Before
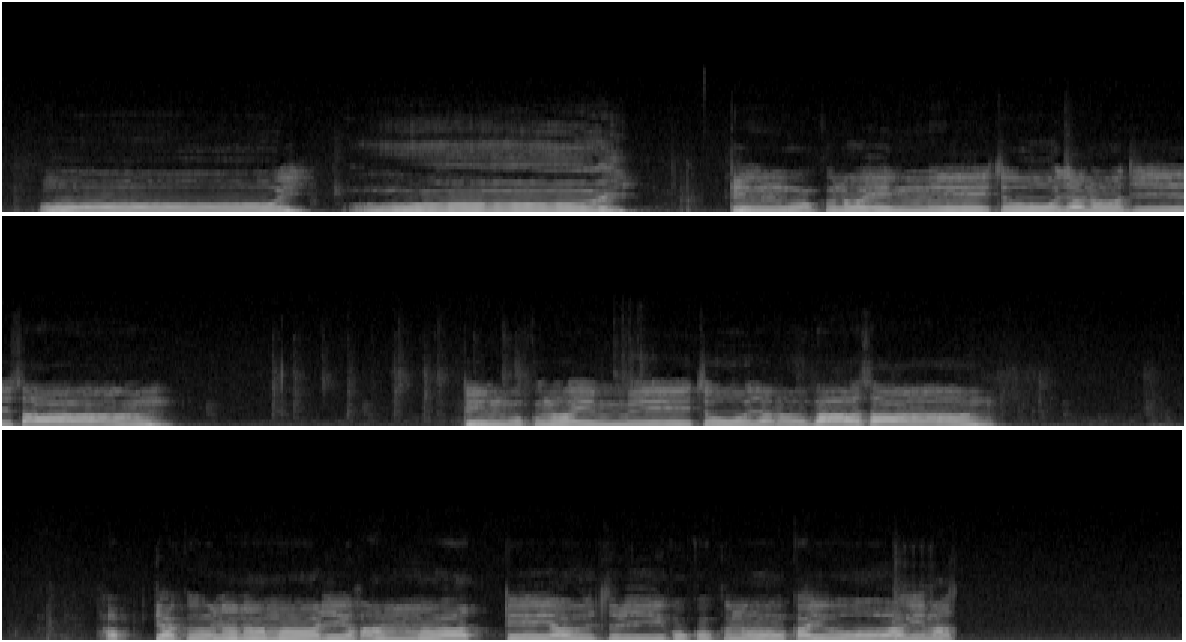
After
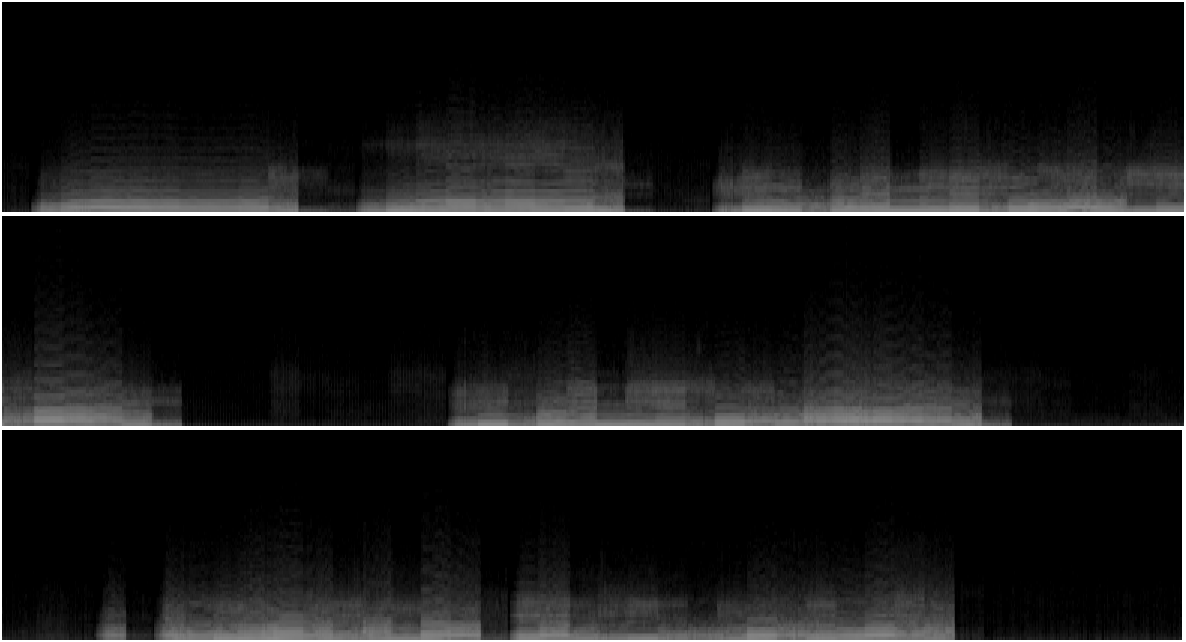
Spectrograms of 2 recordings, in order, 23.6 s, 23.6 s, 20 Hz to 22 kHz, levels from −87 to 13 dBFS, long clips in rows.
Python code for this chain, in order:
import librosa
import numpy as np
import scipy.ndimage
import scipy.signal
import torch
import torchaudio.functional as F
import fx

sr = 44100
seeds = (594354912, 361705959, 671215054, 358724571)

y = fx.spec_steps(x, sr, hold_ms=200)
y = np.maximum(y, 0.0)
y = fx.attack_slew(y, sr, db_per_s=300.0)
y = y * 10.0 ** (-4.0 / 20.0)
